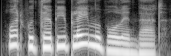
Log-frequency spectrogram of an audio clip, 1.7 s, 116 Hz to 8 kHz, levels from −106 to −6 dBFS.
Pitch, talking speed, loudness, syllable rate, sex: 205 Hz, 245 wpm, -16 LUFS, 6.4 syllables/s, female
